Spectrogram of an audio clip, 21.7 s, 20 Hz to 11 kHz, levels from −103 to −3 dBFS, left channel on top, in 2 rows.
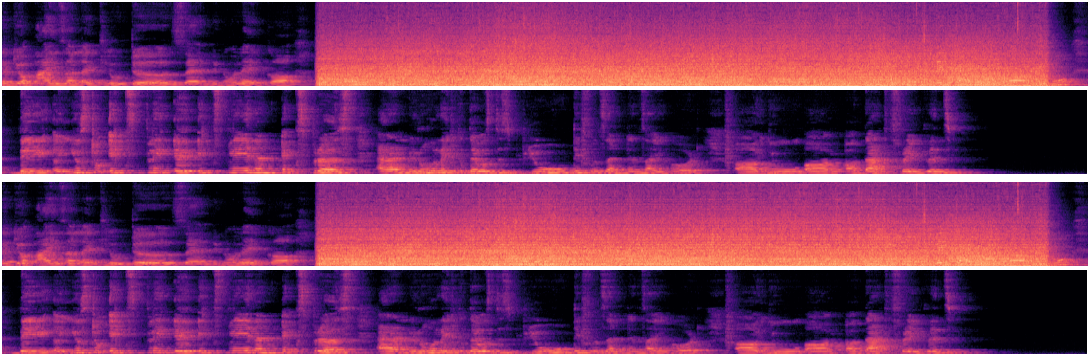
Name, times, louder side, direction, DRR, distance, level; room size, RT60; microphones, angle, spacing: voice 1, 0.0-6.2 6.6-17.9 18.2-20.4, left 1 dB, 70° left, -1 dB, 2.7 m, -35 dB
sound 1, 3.1-10.5, equal, ahead, 0.5 m, -20 dB
8.3 x 5.3 x 6.1 m, 0.70 s
head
